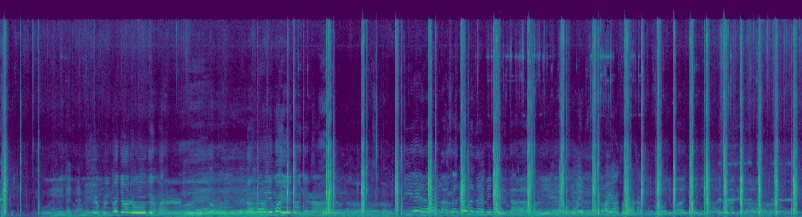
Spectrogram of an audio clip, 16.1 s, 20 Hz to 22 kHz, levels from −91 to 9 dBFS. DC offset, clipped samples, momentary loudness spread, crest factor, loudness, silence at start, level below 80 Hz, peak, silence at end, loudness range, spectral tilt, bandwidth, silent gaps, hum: under 0.1%; under 0.1%; 15 LU; 24 dB; -24 LUFS; 0 s; -58 dBFS; -2 dBFS; 0 s; 3 LU; -1.5 dB/octave; over 20 kHz; none; none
